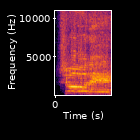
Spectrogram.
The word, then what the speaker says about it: Chorley: And what rhymes with the Crawley? Chorley! Chorley's next. We don't know where Chorley is.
